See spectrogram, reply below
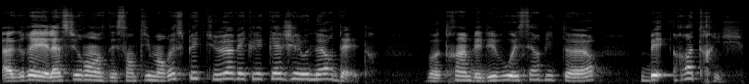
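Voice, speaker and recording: A woman's voice: mid-range voice, moderate pace, natural voice. An ironic middle-aged country doctor, cold and dry with a mocking edge, as a woman reads him. He never raises his composure. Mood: cool.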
